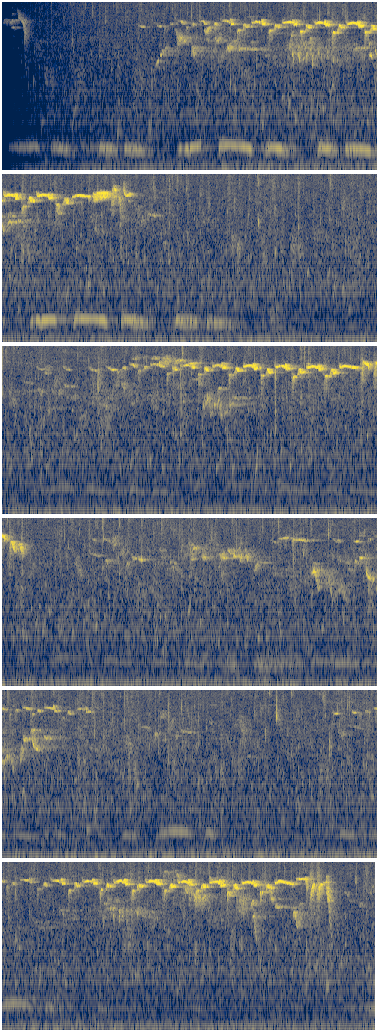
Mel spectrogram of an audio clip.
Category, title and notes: Soundscapes > Nature
A recording of water flowing through a stream in a residential area.
ambience, car, Field, flowing, recording, residential, stream, traffic, water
